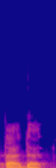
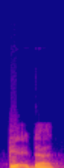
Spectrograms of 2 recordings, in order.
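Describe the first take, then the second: First: The first syllable has an a vowel. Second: The first syllable has an i vowel. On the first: The speaker calls it right. "Harusnya dibaca ta'dad" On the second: The speaker calls it wrong. "Dia baca pakai kasrah, dia baca ti'dad"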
